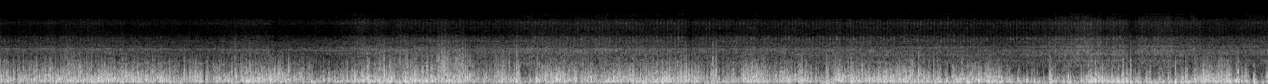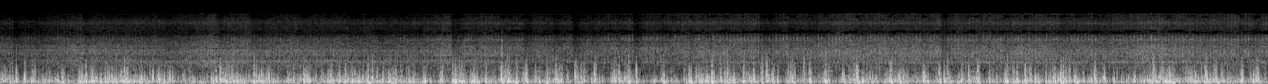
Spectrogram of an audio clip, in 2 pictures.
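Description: Steady rumble of a vehicle driving at speed, with rough wind buffeting on the microphone.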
